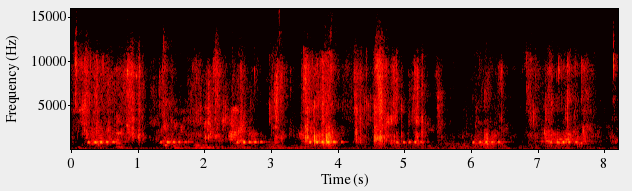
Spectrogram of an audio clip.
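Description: Long-tailed macaque chewing food, with irregular crackling crunches. A short trilled note repeats about once a second in the background.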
